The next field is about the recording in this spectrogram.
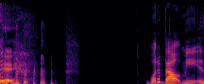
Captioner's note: laughing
